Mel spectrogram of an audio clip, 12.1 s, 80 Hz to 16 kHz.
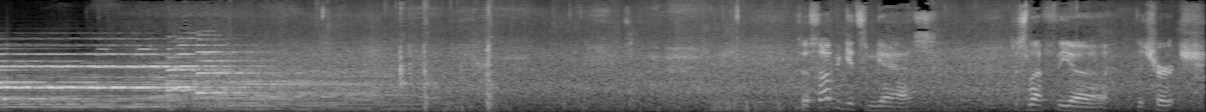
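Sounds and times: faint hiss: 2.8s - 12.0s.

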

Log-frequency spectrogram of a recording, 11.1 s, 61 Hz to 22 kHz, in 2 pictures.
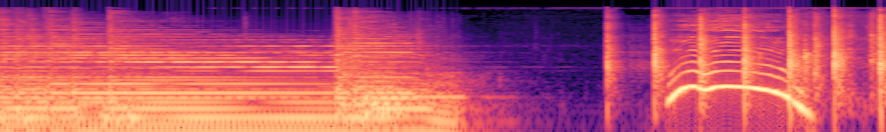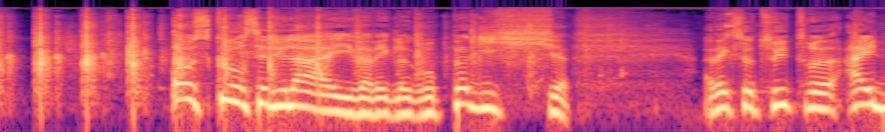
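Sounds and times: person calling out: 4.2s - 5.1s.

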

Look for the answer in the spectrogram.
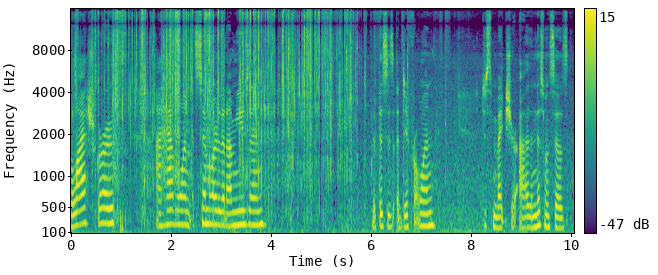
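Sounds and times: plastic packaging crinkling: 0.0s - 6.8s.

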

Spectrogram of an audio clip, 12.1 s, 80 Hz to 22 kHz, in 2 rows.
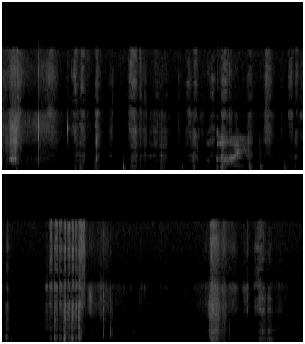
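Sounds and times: pencil scratching on paper: 0.0s - 6.2s, 6.9s - 7.7s, 11.0s - 11.6s
pencil tapping on page: 1.5s - 6.3s.

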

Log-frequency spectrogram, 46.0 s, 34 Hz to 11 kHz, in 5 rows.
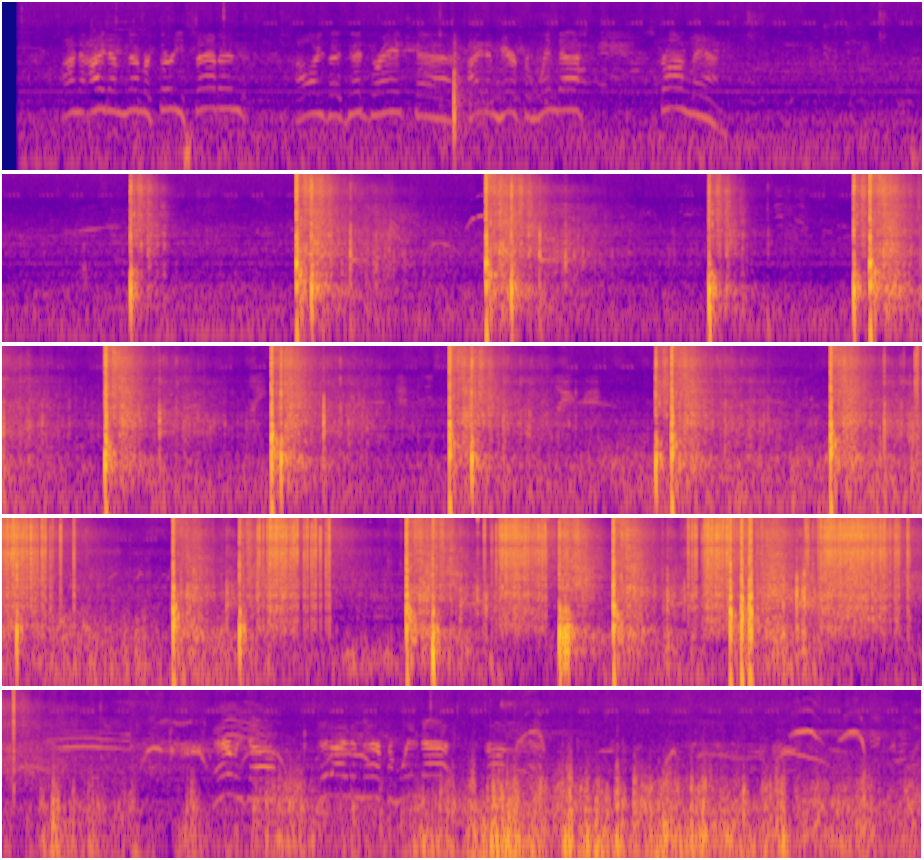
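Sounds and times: firework bangs and crackle: 4.4s - 5.6s, 9.8s - 38.2s.

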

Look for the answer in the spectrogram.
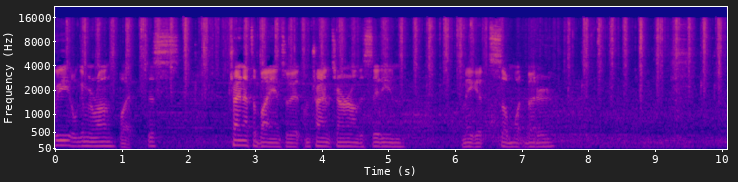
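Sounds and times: paper slips rattling in basket: 0.0s - 10.0s.

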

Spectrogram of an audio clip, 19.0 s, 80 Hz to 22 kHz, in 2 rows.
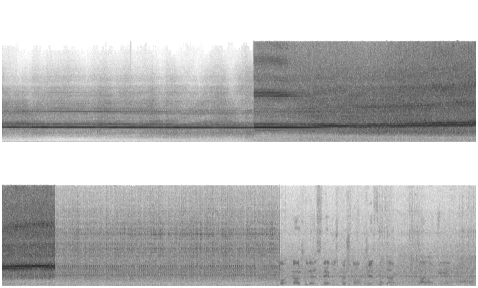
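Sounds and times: jet engines whining: 1.6s - 15.0s
steady jet rush: 5.0s - 10.6s.

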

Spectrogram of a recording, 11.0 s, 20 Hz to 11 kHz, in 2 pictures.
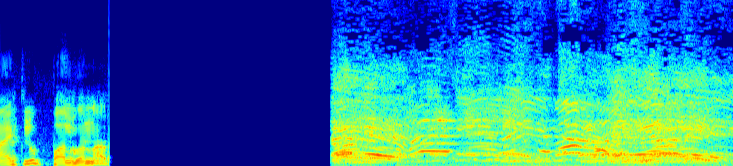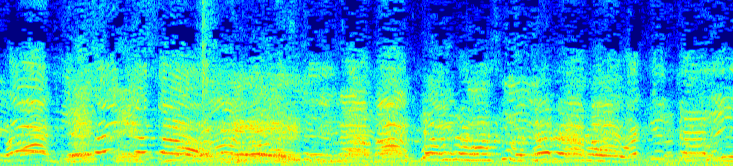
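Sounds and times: crowd chanting slogans: 2.5s - 11.0s.

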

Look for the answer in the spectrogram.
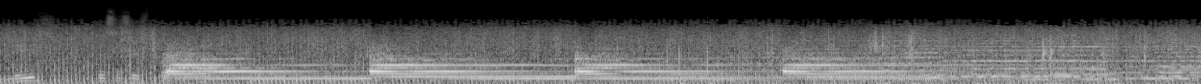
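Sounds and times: steady hiss: 0.0s - 12.0s
church bells tolling: 1.5s - 12.0s.

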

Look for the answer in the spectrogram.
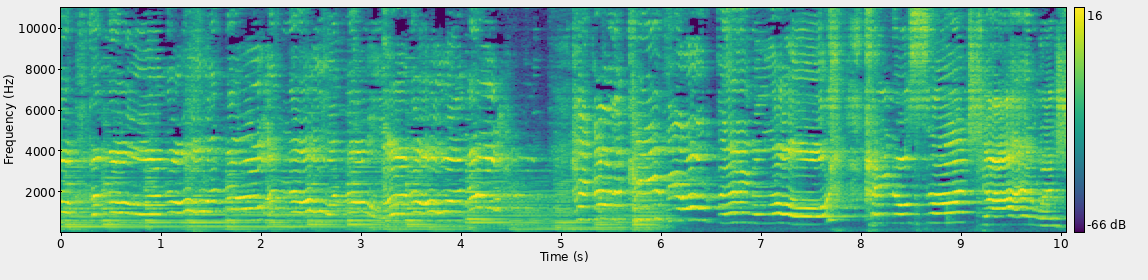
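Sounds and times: piano accompaniment: 0.0s - 7.0s
woman singing ornamented melody: 0.0s - 7.4s.

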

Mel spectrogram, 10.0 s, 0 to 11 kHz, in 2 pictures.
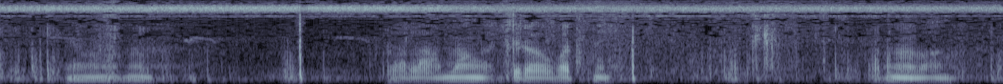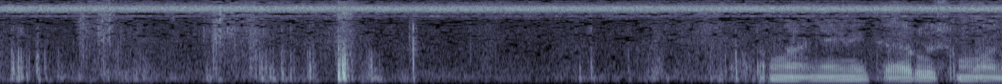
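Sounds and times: insects droning: 0.0s - 10.0s
footsteps through leaf litter: 2.4s - 7.0s.

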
